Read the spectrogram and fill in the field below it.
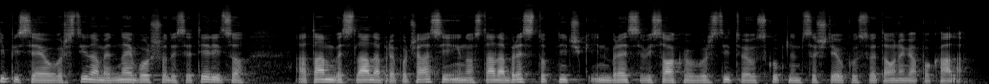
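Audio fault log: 1.33, 4.34 and 7.34 s, gap between chunks: the speech drops out for about 6.5 ms right before "deseterico a tam veslala", again just ahead of "in ostala brez stopničk", and once more at 7.34 s. These are hard-edged holes every 3 s where the audio chunks join. Nothing's missing, but each join leaves a brief silence.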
